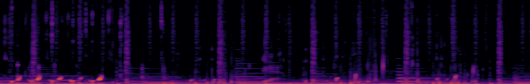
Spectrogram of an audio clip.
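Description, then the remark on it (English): A voice imitates dripping water with a quick series of bright, rising plinks and pops made by the mouth, repeating rhythmically over a low steady background. “When did you learn the water drip? Because that shit is out of control, dude.”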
